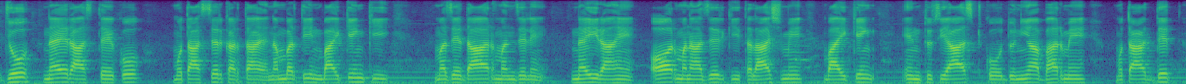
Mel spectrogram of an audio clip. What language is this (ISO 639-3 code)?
urd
